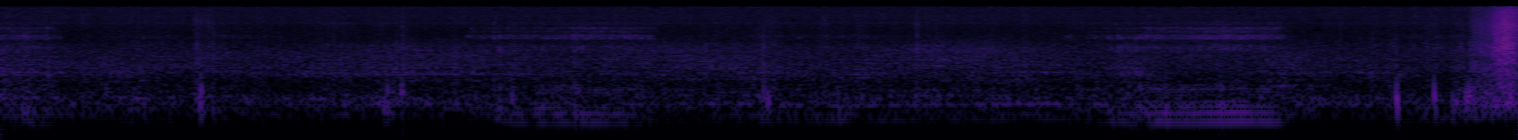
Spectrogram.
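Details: Sebastian, a one-year-old Landseer Newfoundland dog, asleep on his bed on a Sunday morning, gives two slow, low, throaty snores about five seconds apart in a quiet room, with a brief rustle at the end.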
